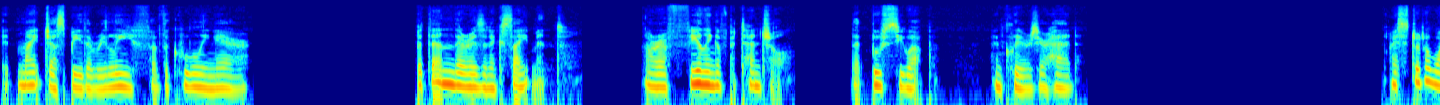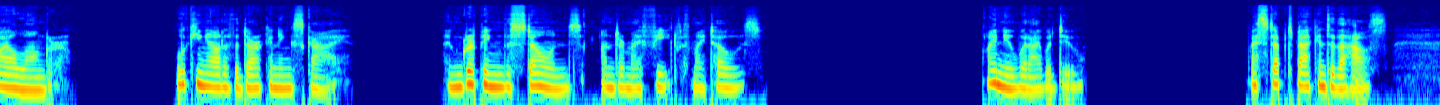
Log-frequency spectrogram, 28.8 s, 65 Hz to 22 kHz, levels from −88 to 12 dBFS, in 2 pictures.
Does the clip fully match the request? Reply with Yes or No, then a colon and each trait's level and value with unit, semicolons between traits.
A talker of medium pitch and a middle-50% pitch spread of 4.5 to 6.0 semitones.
No: medium, 180 Hz; average, 2.8 semitones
